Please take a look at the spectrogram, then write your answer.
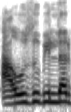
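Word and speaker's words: أعوذ بالله: বলি না হুম এই আউজুবিল্লাহর ভিতরেও কিন্তু এই দা টাই আছে আমরা বলবো হচ্ছে আউজুবিল্লাহ তার মানে জীবটা আমার দাঁতের ঠিক জীবটা দাঁতের ঠিক মাথায় লাগিয়ে অনেকটা দালের মত উচ্চারণ করবো মানে ঠিক আমার উচ্চারণটা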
